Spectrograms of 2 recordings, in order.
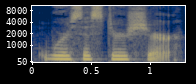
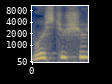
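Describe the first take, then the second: First: It is said as spelled, every syllable sounded. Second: It is said in a shortened form. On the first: The speaker calls it wrong. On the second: The speaker calls it right. "is also the correct pronunciation"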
